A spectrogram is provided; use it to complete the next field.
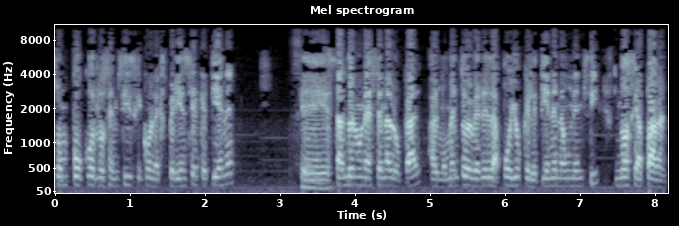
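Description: Monotone, flat speech from a man at fairly high pitch, dry and close with no echo. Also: moderate pace. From northern Mexico, Ciudad Juárez. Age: 20s. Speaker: freestyle rapper. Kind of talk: interview.

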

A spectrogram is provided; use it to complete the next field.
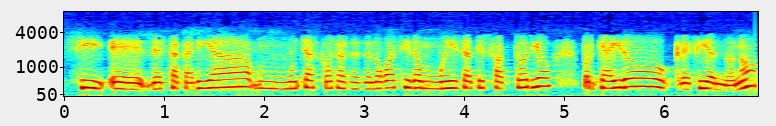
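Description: A woman with a medium pitch talks at a moderate pace, her pitch varying in an ordinary way while background noise is clearly audible. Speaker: award-winning senior entrepreneur. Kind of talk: radio interview. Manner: halting, many repetitions.

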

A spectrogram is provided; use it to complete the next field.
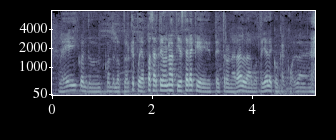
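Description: A man speaks fairly quickly with hardly any pauses and fairly even intonation. His pitch is fairly high, and there is noticeable background noise. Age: 20s. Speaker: podcast guest. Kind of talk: casual chat.

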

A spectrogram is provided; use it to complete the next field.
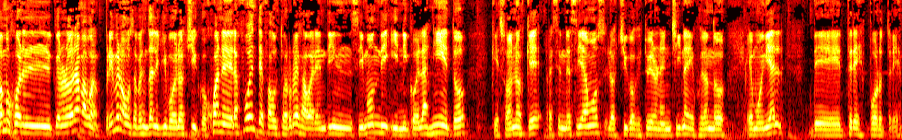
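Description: With a plain, everyday voice, a man speaks at a fairly quick pace, his fairly high pitch carrying lively intonation. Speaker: sports radio co-host. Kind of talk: sports news roundup.

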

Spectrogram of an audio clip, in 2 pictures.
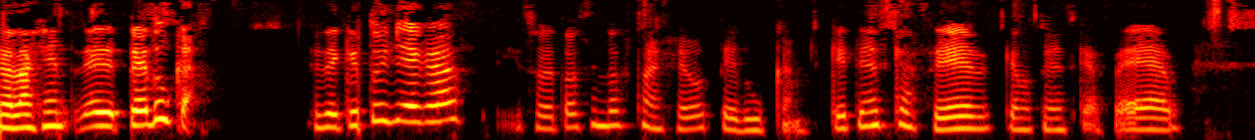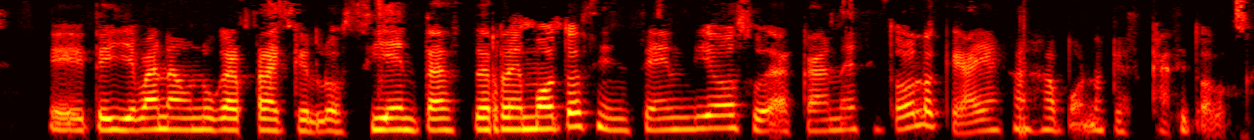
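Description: Fairly high in pitch, a woman talks at a fairly quick pace with ordinary pitch variation. It is an ordinary speaking voice, in a dry, close sound with no echo. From Mexico, Torreón. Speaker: youtuber. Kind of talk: casual chat.

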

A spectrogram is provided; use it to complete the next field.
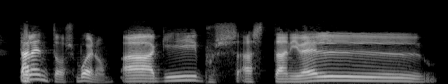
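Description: A man speaks with a slight Andalusian accent. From Andalusia, Linares (Jaén), Spain. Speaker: gaming podcast host. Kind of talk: casual chat; news reading. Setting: studio.

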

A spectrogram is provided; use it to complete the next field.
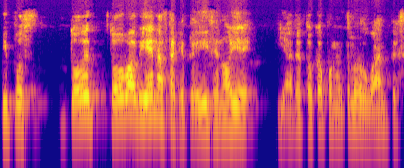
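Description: With a dark, mellow tone and fairly high pitch, a man speaks at a moderate pace. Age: 40s. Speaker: retired boxer. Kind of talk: casual interview.

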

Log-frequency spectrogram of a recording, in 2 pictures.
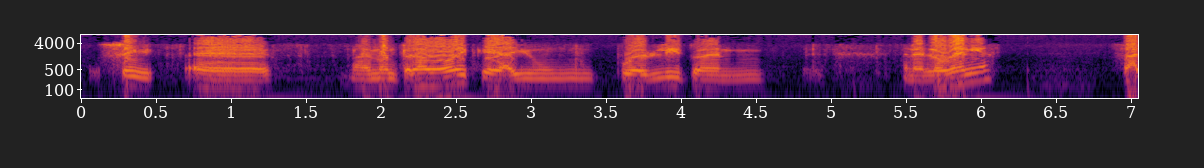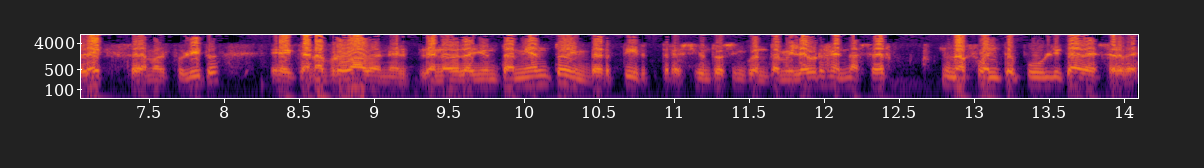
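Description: A man talks with very even loudness and long, frequent pauses, and the sound is dry and close with no echo. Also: moderate pace. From Canary Islands, Tenerife (Fasnia and La Laguna). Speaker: craft beer expert. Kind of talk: radio segment explanation.

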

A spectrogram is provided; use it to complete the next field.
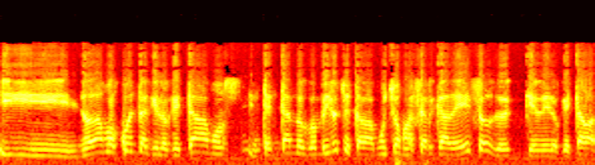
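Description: A fairly high-pitched man in a Rioplatense accent, at a fairly quick pace. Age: 50s. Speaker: heavy metal drummer. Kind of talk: casual interview. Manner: animated.

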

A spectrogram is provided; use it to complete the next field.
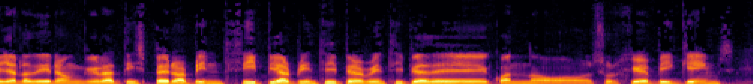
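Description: Here a man speaks with a Spanish accent at a moderate pace. His pitch is fairly high, and his intonation fairly even. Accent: Peninsular Spanish. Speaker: radio host. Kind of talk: casual chat.

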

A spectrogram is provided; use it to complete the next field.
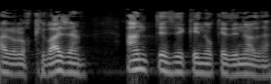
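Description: The speaker is a man. He talks at a medium pitch. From Sanlúcar de Barrameda, Andalusia, Spain. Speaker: radio host. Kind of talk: casual chat; reading aloud. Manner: halting.

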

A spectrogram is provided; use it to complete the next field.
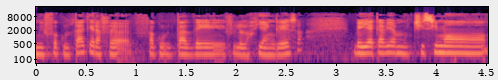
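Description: A woman speaks at a moderate pace in a medium pitch. Her tone is dark and mellow, with monotone, flat intonation. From Spain, raised by Moroccan parents. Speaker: intercultural mediator. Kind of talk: radio interview. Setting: radio studio.

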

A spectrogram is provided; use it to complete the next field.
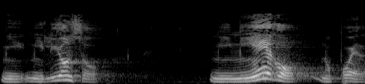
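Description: This is a man's voice. His pitch is fairly high. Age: 70s. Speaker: pastor. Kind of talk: sermon.

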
